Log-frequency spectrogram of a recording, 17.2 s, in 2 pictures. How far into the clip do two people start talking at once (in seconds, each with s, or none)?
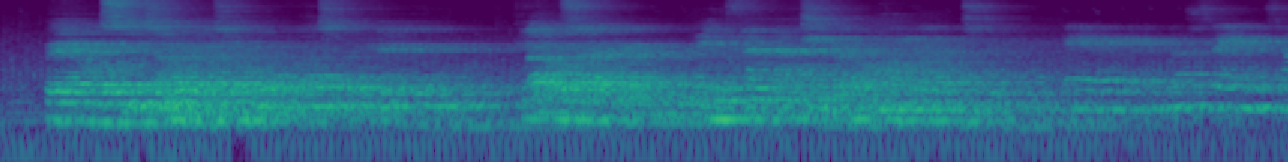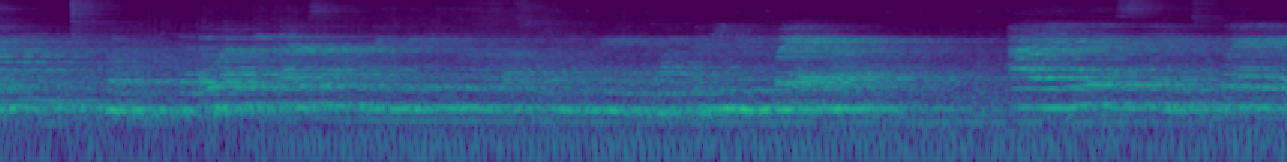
4.6 s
